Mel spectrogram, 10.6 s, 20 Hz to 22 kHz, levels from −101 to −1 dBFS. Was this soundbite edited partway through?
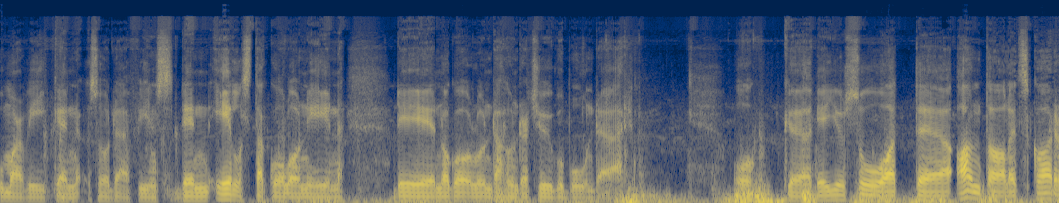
yes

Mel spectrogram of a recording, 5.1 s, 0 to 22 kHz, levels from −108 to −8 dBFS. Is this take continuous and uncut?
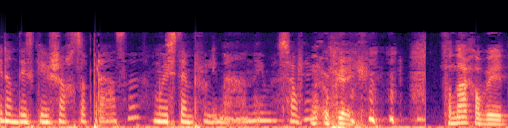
no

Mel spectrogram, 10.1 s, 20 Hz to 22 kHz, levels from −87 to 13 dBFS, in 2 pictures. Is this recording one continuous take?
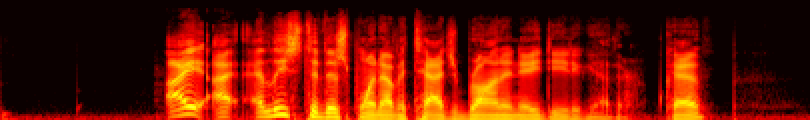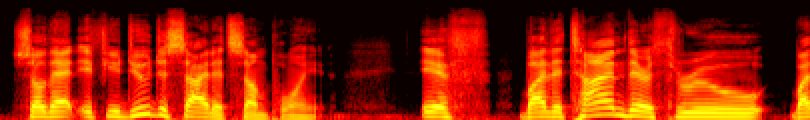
no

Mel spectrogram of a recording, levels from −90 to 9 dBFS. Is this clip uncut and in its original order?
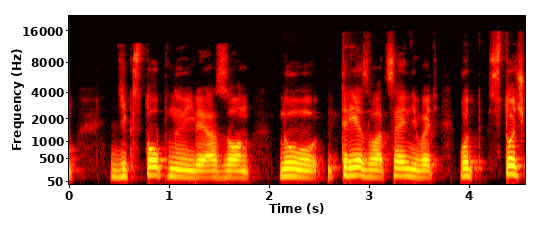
no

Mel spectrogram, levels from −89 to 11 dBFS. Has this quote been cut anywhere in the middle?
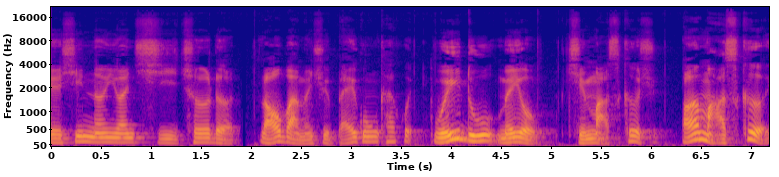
no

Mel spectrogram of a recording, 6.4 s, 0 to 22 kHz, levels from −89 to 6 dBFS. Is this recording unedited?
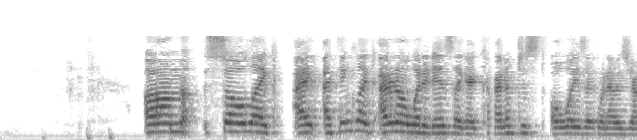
yes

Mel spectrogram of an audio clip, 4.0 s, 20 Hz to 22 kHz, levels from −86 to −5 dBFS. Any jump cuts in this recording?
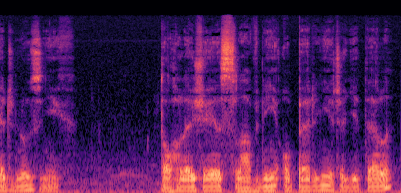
no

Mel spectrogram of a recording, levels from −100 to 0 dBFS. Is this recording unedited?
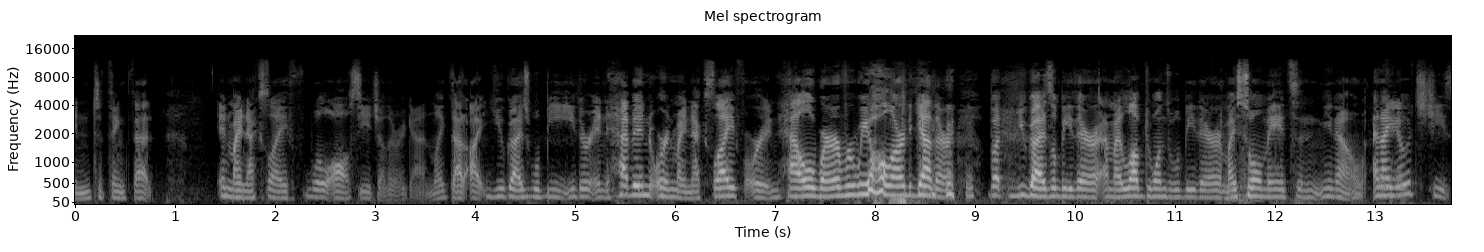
yes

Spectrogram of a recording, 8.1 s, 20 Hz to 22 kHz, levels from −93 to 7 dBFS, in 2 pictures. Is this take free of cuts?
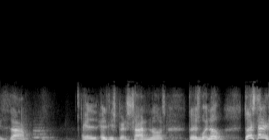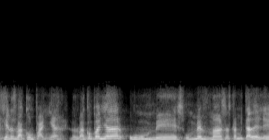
yes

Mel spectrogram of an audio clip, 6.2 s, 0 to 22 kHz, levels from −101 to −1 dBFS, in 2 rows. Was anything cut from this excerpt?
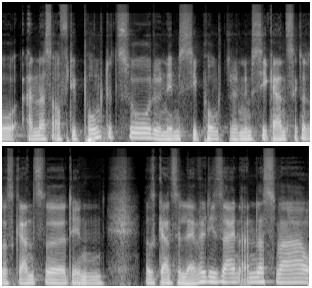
yes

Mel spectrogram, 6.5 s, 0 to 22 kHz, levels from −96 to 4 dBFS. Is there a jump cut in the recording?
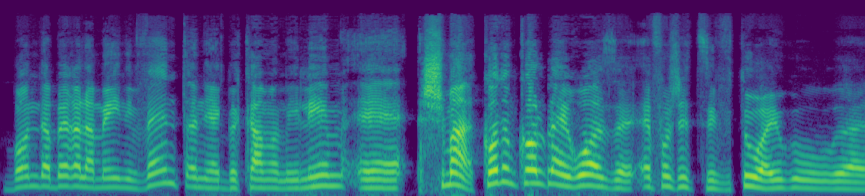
yes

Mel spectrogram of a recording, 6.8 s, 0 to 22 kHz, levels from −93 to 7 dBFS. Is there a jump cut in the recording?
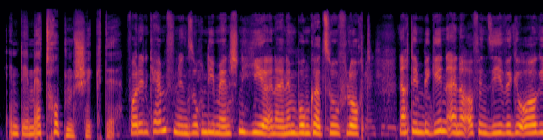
yes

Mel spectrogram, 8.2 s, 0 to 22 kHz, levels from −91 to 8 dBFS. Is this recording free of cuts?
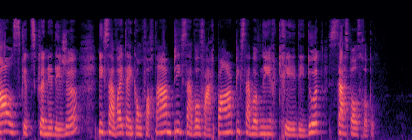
no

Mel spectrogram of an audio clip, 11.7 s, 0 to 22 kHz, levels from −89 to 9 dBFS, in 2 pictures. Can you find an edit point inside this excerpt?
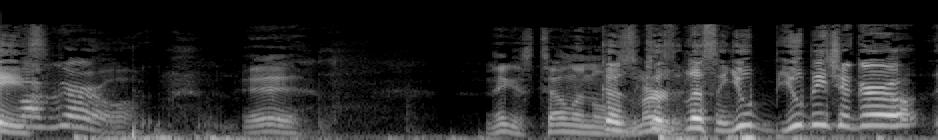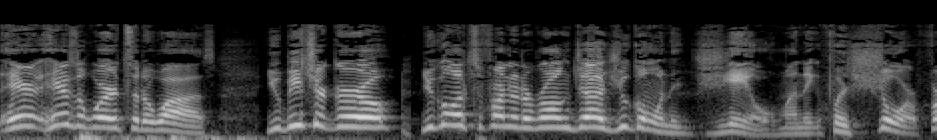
yes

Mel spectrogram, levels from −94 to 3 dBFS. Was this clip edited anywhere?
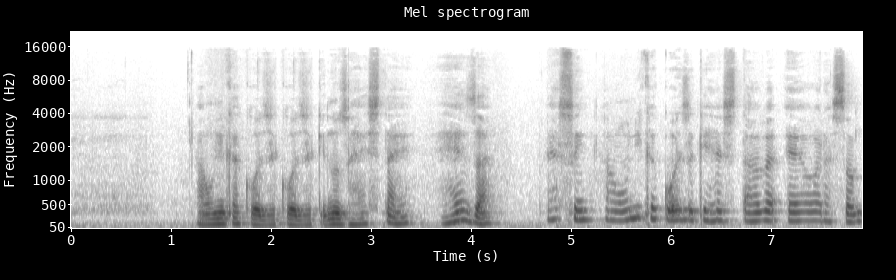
yes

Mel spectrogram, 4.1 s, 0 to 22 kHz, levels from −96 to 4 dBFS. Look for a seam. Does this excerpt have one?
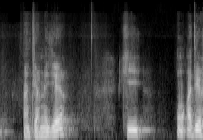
no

